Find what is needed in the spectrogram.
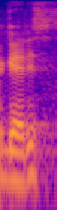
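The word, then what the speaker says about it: Goeritz: Lo iba a dirigir don Francisco Serrano con don Matías Geritz, que es un alemán, se pronuncia Geritz, ¿sí?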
